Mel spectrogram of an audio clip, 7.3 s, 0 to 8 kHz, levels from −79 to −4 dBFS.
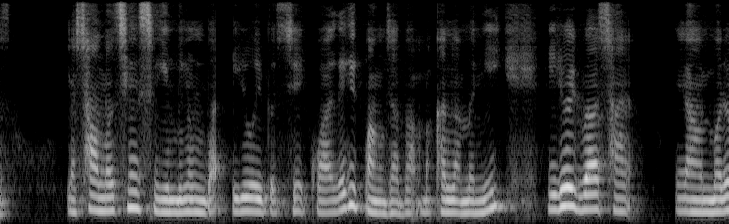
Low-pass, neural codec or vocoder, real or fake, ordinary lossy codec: none; codec, 16 kHz, 1 kbps, FunCodec, trained on Chinese and English, 50 frames a second; fake; none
